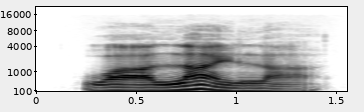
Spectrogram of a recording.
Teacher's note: Before an accented syllable, sometimes it becomes wa with kametz. Wa laila. Notice the accent is here.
